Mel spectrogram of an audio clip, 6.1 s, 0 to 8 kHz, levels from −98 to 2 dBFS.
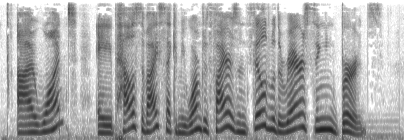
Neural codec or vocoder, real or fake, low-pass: none; real; 7.2 kHz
